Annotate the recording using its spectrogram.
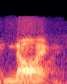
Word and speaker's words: gnawing: Like most rodents, their teeth grow continuously throughout its life and must be constantly worn down by gnawing. Sorry. I can't believe I almost said that wrong.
